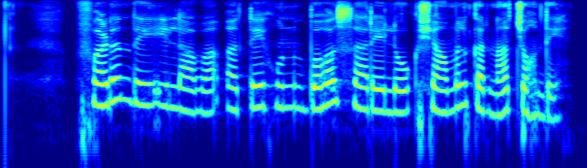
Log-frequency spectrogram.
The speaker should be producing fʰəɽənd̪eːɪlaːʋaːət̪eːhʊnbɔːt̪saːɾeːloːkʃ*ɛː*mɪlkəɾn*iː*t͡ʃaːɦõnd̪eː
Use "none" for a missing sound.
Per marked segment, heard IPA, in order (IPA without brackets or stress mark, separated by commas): aː, aː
